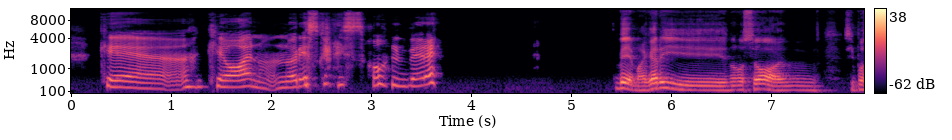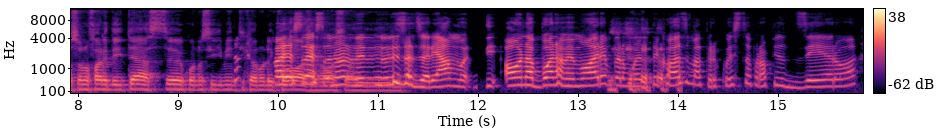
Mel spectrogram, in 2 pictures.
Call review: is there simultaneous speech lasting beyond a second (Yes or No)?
Yes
